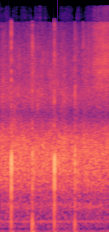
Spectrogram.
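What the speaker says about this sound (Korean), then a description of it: "박수 치는 교회는 좋은 교회죠." A church congregation at a Sunday evening service claps. Only a few sharp, separate claps are heard, spaced out and moderately loud against a quiet room hum, with no voices.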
